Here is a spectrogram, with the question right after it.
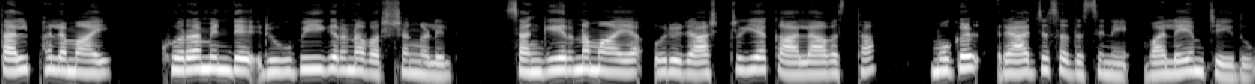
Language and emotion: Malayalam, neutral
